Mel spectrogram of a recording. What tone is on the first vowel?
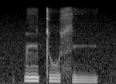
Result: high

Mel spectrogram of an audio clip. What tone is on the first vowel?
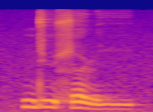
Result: falling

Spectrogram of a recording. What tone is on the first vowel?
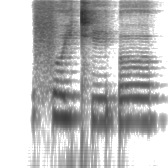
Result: low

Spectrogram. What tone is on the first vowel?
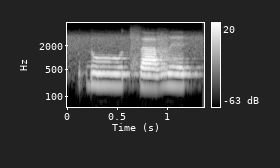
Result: low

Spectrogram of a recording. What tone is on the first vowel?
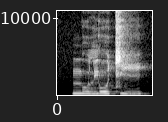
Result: low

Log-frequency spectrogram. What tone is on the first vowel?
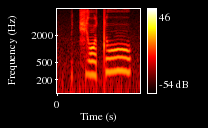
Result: low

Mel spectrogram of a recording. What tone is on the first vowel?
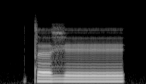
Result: high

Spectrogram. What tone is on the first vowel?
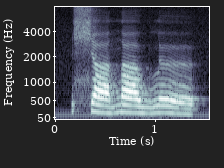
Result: falling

